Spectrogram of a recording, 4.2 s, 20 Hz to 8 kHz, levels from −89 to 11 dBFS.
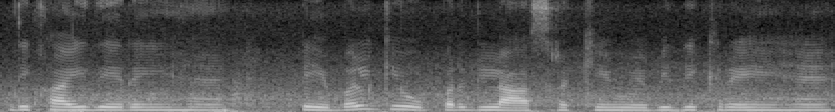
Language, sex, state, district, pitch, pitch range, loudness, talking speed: Hindi, male, Punjab, Pathankot, 195 Hz, 195-205 Hz, -17 LUFS, 200 wpm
